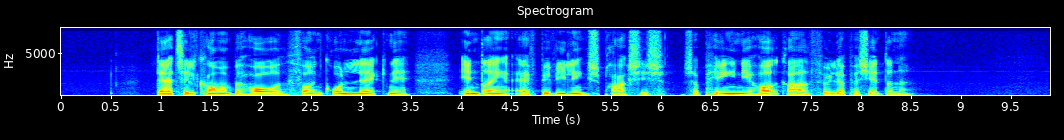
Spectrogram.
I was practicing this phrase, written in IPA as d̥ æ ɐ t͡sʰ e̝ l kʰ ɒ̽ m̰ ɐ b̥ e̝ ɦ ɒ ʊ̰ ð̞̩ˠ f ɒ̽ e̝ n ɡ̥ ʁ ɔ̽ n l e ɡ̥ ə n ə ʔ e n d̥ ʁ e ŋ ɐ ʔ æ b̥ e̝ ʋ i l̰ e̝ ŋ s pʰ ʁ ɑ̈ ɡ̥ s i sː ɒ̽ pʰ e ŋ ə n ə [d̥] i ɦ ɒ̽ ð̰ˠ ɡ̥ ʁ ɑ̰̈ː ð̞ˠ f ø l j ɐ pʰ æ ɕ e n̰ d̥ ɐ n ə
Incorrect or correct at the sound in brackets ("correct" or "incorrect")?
incorrect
